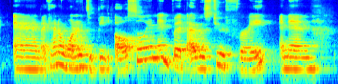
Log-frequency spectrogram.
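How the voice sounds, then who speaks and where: Speaking at a moderate pace with lively intonation and medium pitch, a woman is heard with audible room echo and noticeable background noise. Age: 20s. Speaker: actress. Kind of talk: podcast interview.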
